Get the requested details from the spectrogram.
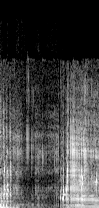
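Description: An elephant seal gives two deep, harsh, throaty roars, a brief one and then a longer bellow after a short pause.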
